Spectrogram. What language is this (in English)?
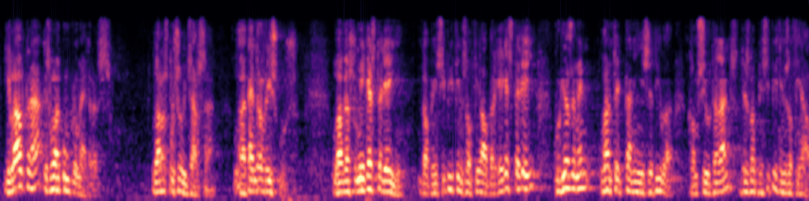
Catalan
